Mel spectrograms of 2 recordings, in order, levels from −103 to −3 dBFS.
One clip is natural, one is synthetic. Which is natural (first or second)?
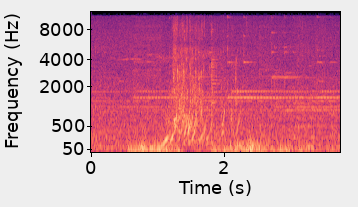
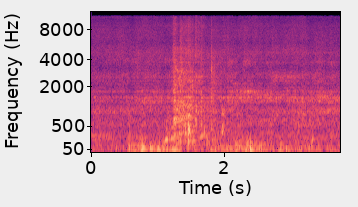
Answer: first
